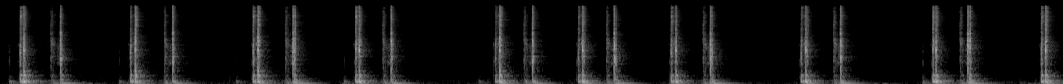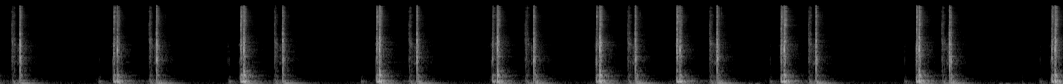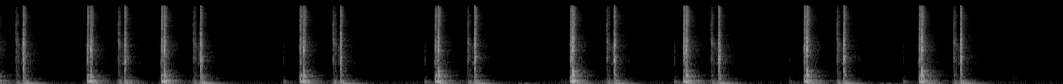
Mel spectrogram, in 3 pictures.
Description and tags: Stapler Sound
Desk, Office, Stapler, Table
